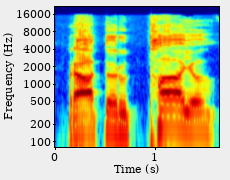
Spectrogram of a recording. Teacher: प्रातृत्थाय रु वर थोडासा आघात येईल पुन्हा इथे वर थोडासा आघात येईल कारण जोडाक्षर आहे सर्व विघ्नात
